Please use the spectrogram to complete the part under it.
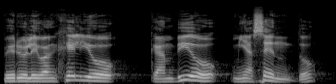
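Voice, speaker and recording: A man with an Argentine accent preaching a sermon in a measured, emphatic way, growing louder on key phrases. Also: a little high, clear, resonant tone.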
